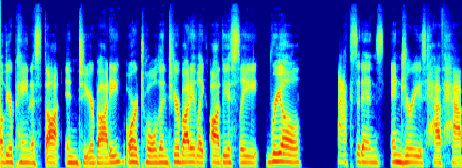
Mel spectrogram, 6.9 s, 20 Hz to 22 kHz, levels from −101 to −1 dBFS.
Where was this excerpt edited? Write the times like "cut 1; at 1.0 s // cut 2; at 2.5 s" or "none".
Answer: cut 1; at 4.0 s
